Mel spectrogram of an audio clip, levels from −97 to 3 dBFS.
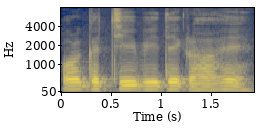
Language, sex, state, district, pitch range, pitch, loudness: Hindi, male, Arunachal Pradesh, Papum Pare, 110-120 Hz, 120 Hz, -13 LUFS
